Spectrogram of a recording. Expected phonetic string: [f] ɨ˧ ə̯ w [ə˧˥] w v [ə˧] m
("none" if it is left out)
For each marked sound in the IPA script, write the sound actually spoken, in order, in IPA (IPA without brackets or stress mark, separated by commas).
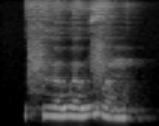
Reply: f, ə˧˥, ə˧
